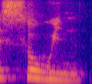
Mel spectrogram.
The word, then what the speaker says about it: Samhain: moi je le prononce Amen pour celles qui ont pas, qui Ouais.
